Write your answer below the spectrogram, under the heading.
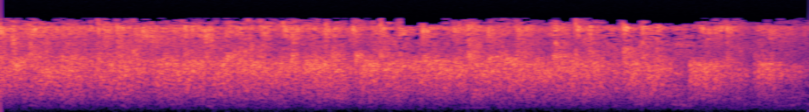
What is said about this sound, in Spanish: Nos ponemos de pie, hermanos, demos un aplauso al buen Dios que nos ha perdonado.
